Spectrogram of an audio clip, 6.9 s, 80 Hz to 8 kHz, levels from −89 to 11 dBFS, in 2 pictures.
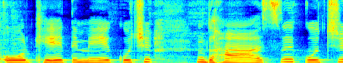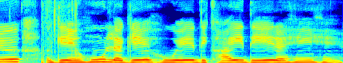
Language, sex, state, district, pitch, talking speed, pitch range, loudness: Hindi, female, Bihar, Gopalganj, 250 Hz, 115 wpm, 235-265 Hz, -13 LUFS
